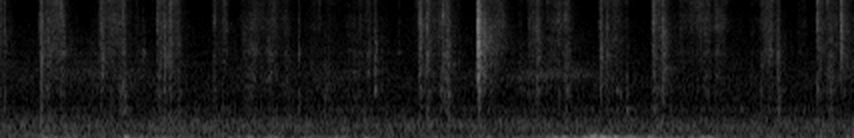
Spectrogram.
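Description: A deck of tarot cards being shuffled by hand: a run of soft, irregular card clicks, with one sharper snap about two and a half seconds in.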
